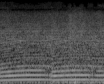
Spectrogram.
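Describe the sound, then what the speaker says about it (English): A chainsaw in the video game Satisfactory runs with a steady, loud, droning engine buzz and constant harsh grinding throughout, with no pause and no speech. "I do have a chainsaw"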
